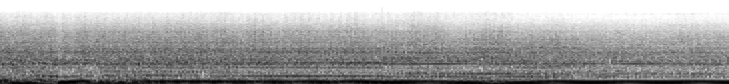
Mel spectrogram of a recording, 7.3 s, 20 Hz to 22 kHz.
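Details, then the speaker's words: 1975 Cat D3 dozer diesel rumbling steadily, then the tone drops as revs sag; throttle won't hold its setting unless held, cause not confirmed; leaking fuel fitting noted nearby. "there you can see what I mean you have to hold that throttle or it just won't stay put"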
